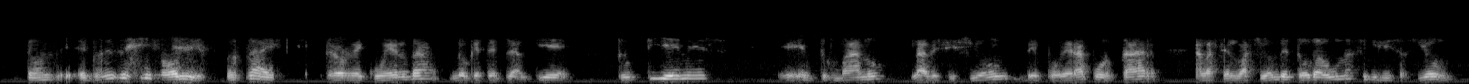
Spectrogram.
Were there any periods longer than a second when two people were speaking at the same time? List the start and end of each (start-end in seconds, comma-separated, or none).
none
